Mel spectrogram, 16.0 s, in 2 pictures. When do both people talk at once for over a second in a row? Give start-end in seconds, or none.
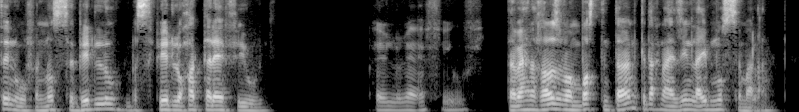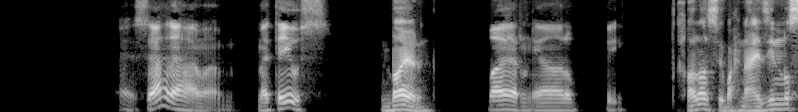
none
